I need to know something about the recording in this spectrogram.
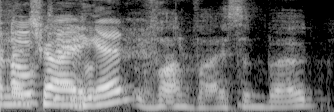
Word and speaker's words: Von Weissenberg: How do you pronounce it? I would say Von Weissenberg. Okay. Okay. It's harder. Do you want to try it again? Von Weissenberg?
